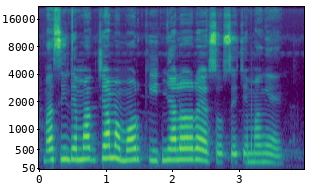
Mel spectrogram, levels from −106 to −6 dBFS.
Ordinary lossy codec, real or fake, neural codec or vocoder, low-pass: none; real; none; none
